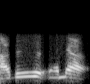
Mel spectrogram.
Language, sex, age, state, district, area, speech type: Malayalam, male, 18-30, Kerala, Wayanad, rural, conversation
